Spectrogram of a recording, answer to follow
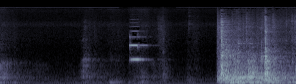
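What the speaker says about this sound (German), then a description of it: "Das ist ein Aufzug. Da drückt man auf den Knopf. Dann geht die Tür auf." An elevator chimes with a short bright tone, then after a brief pause its door slides open with a loud, broad whoosh. Nobody speaks.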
